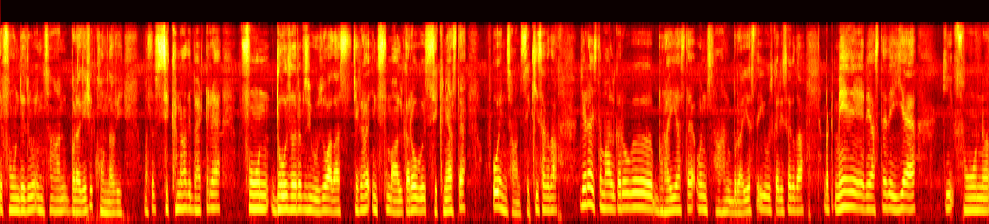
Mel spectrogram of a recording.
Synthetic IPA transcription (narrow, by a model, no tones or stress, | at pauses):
t̪eːpʰoːnd̪eːd̪əɾũːɪnsaːnbəɽaːɡeːʃkʰɔ̃ːnd̪aːʋiː | mət̪ləbsɪkʰːnãːd̪eːbɛːʈʰəɾɛː | pʰoːnd̪oːzəɾəpsjuːzoaːd̪aːd͡ʒeːɽaːʔɪst̪eːmaːlkəɾoːɡsɪkʰneːəst̪ɛː | oːɪnsaːnsɪkʰːiːsəkd̪aːd͡ʒeːɽaːɪst̪eːmaːlkəɾoːɡbʊɾaːiːəst̪ɛːʔoːɪnsaːnbʊɾaːiːəst̪ejuːzkəɾiːsəkd̪aːbəʈmeːɾeːaːst̪eːd̪eːiːɛː | kɪpʰoːn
